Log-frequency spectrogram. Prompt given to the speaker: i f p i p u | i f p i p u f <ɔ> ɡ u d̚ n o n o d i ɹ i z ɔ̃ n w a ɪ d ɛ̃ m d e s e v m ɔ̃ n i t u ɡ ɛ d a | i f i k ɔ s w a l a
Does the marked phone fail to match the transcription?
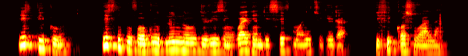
no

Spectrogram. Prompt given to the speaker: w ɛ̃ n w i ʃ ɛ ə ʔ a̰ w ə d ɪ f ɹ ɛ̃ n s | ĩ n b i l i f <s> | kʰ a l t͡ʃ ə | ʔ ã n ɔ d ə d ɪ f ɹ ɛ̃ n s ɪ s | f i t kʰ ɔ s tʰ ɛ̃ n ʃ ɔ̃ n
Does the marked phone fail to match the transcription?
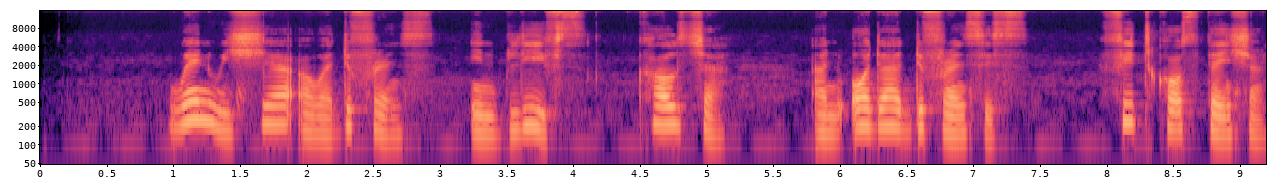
no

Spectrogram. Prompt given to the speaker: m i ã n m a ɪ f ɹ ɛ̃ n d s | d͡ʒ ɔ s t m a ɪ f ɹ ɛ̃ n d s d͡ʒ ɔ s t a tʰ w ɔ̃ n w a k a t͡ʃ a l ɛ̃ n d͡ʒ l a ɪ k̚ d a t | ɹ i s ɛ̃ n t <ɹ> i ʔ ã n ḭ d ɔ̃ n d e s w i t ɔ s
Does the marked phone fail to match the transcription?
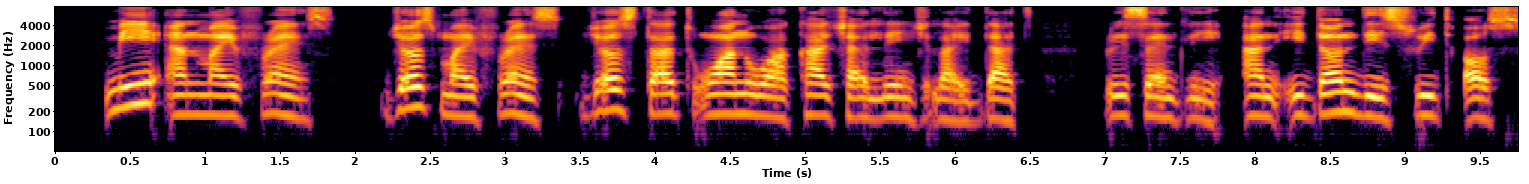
yes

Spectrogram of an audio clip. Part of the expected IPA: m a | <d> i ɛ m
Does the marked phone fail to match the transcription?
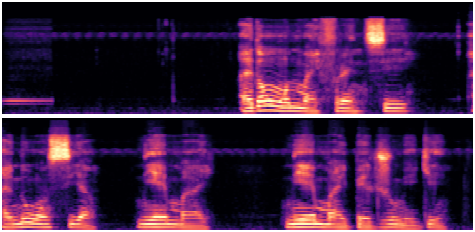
yes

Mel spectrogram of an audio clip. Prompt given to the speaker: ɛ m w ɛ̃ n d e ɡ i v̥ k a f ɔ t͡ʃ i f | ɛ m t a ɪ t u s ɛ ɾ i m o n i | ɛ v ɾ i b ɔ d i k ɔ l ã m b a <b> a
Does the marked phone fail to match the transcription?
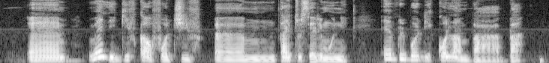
no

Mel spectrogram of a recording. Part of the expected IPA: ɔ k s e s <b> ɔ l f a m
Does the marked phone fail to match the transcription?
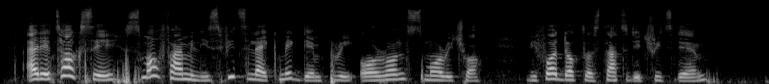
yes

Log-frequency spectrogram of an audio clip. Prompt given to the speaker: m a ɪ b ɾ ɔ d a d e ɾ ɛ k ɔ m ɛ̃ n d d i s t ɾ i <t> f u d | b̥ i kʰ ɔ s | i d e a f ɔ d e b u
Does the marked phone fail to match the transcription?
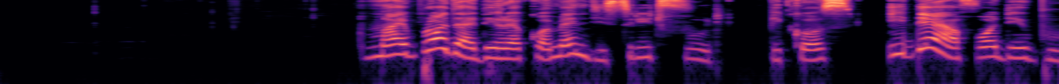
no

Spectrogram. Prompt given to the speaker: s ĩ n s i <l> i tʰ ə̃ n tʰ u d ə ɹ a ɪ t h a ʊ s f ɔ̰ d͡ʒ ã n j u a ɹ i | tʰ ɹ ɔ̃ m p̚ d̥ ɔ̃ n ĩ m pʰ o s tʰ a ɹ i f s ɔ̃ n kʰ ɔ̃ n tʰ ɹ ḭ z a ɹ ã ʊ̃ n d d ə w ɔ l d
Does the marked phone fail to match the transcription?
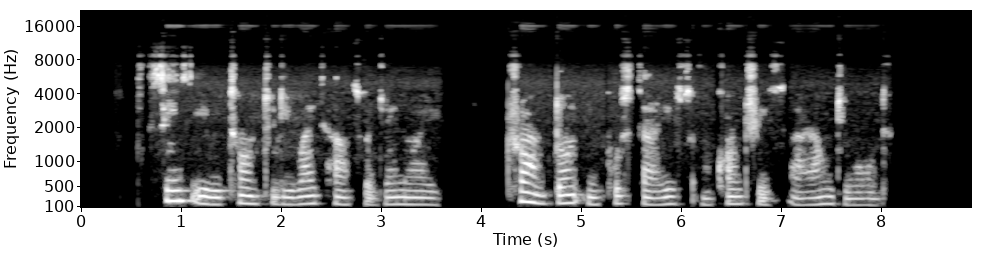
yes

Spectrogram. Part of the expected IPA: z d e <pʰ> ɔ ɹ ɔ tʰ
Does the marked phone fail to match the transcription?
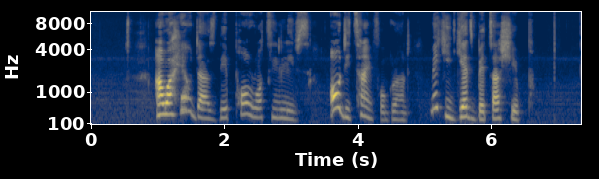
no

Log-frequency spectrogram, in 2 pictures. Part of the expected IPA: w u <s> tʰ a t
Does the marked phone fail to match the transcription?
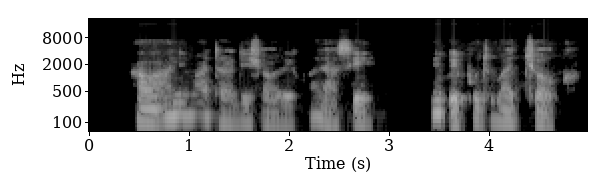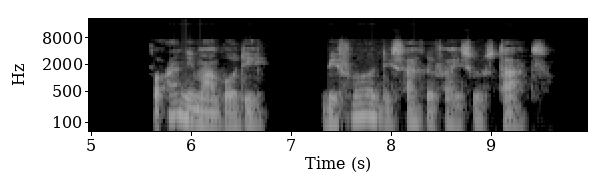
no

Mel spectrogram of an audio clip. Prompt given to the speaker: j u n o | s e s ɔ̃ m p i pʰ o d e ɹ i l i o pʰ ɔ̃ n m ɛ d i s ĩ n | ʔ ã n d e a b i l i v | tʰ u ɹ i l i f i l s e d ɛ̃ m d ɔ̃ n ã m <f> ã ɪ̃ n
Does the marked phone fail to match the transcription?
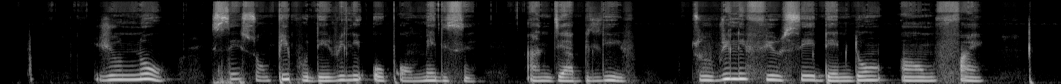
no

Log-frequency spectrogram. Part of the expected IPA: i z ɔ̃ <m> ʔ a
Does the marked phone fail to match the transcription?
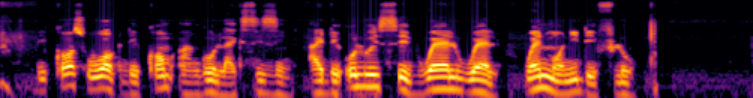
yes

